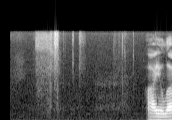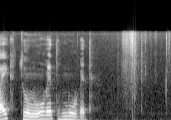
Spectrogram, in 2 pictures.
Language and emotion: Russian, neutral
